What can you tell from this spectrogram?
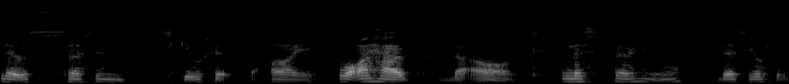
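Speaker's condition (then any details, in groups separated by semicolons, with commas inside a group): Cerebral palsy, mild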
